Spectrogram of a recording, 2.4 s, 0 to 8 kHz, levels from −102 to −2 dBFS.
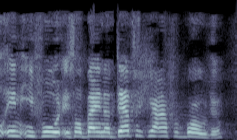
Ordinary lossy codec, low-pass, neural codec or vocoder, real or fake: AAC, 32 kbps; 7.2 kHz; autoencoder, 48 kHz, 128 numbers a frame, DAC-VAE, trained on Japanese speech; fake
